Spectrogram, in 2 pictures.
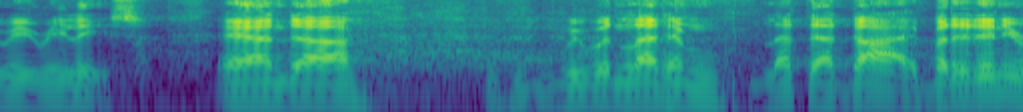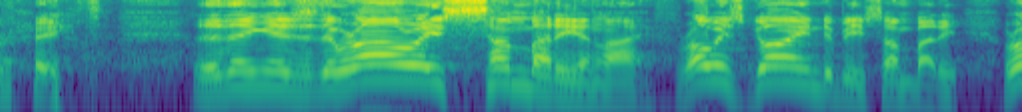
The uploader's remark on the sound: from the 2018 Southwest Men's Conference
